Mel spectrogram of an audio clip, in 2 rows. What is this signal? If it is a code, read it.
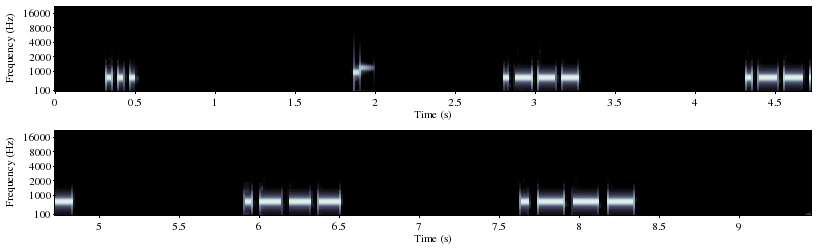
Morse code, heard as a keyed tone, about 29 wpm, spaced as for 7 wpm, 700 Hz. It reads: S JJJJ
